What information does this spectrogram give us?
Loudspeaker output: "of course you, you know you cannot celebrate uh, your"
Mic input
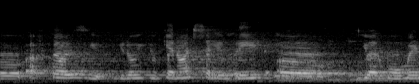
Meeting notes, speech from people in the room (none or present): present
